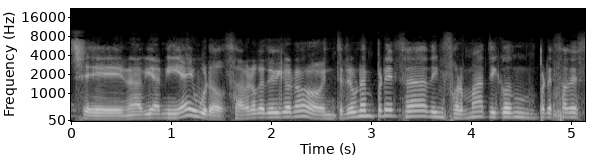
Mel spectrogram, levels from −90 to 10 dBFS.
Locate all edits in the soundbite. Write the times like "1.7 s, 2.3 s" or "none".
none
